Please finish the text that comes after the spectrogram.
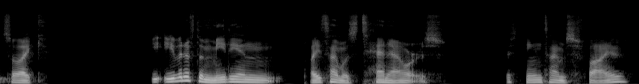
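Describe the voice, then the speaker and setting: A man's voice: lowish voice, dry recording. A young man streaming a game who chats casually with his audience, often chuckling and stopping to restart his sentences. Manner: chuckling, halting and relaxed.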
